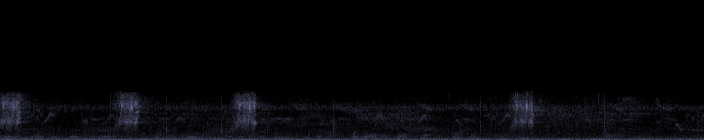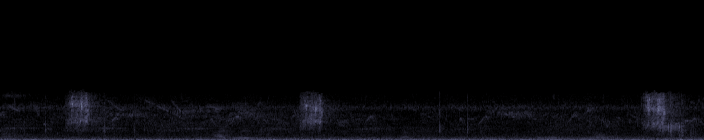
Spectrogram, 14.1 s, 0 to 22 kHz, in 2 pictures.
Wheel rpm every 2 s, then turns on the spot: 0, 0, 0, 0, 0, 0, 0.
none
